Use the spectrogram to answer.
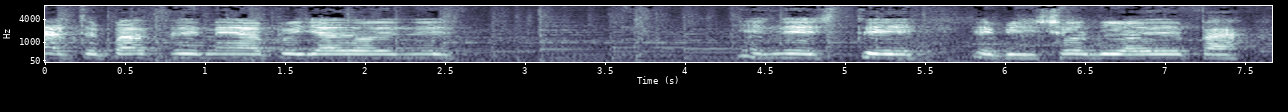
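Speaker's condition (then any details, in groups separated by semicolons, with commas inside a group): Cerebral palsy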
